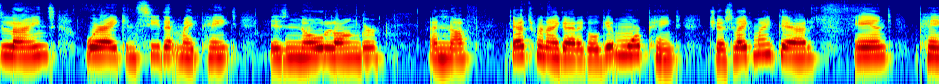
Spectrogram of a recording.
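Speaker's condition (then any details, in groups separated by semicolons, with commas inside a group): No condition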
